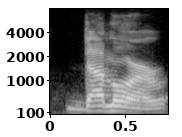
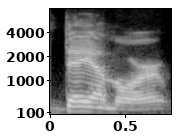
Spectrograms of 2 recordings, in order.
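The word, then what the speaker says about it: d'Amour: Damour. And it's I usually hear it as deamore, which there's d apostrophe, which means it's damor regard.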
